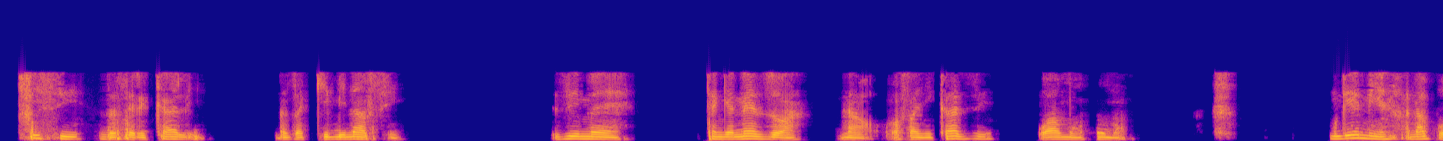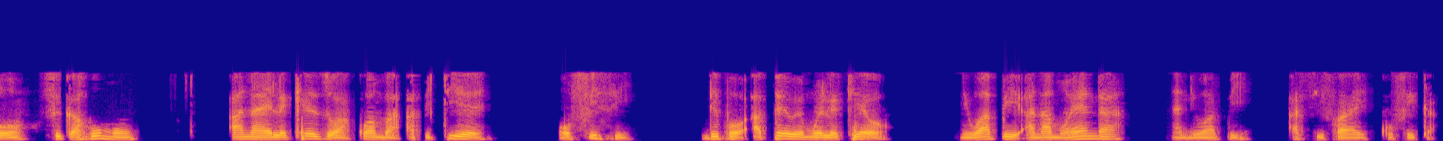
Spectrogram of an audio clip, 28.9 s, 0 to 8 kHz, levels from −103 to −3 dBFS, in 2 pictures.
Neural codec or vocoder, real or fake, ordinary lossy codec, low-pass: none; real; AAC, 16 kbps; 7.2 kHz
